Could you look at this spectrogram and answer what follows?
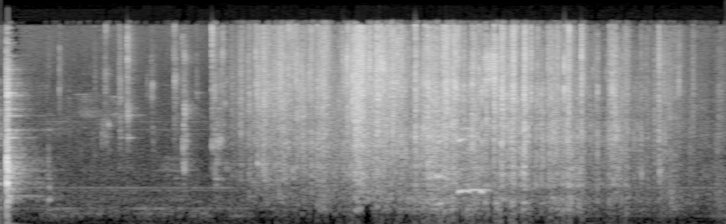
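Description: Cooked meat and onion mixture scraped into a slow cooker of beef broth for chili, soft crinkling and clattering with light spoon-on-pot knocks, building into a denser scraping rustle midway.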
